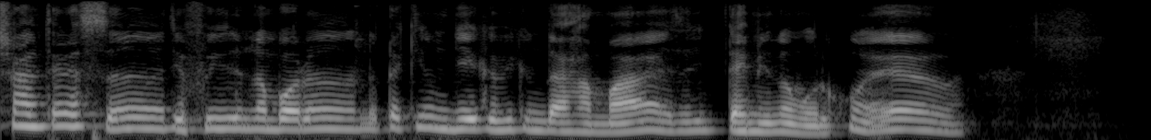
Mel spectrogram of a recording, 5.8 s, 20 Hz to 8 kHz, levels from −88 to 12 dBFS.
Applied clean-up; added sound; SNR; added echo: neural mask model DeepFilterNet 3.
